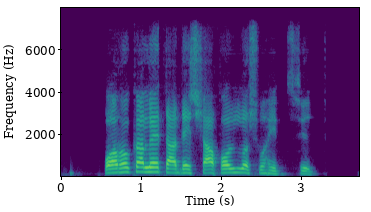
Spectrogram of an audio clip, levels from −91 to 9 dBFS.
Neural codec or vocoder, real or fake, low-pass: codec, 16 kHz, 1 kbps, FunCodec, trained on LibriTTS, 50 frames a second; fake; 7.2 kHz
